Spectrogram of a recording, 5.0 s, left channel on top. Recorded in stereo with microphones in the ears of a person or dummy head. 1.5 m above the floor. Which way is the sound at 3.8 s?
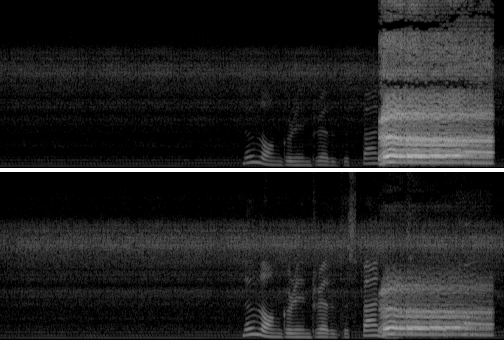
70° left (ahead or behind).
